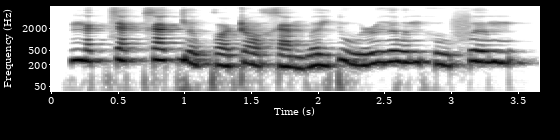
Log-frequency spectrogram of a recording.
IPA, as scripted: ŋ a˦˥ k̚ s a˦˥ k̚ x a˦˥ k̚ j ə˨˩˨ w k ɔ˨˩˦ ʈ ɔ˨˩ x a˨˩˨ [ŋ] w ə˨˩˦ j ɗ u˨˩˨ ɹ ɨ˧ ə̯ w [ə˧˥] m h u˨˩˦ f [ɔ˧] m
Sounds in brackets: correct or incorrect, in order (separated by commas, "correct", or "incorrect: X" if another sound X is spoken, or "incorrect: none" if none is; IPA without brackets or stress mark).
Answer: incorrect: m, incorrect: ə˧, incorrect: ə˧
